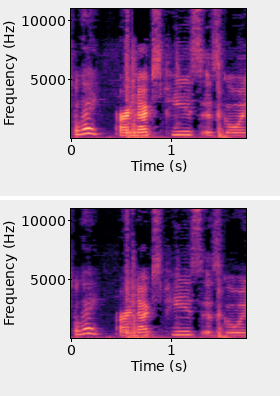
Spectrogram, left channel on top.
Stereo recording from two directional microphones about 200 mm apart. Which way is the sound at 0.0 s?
40° left (ahead or behind).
